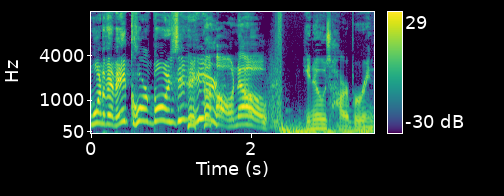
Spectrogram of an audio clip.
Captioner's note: laughs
